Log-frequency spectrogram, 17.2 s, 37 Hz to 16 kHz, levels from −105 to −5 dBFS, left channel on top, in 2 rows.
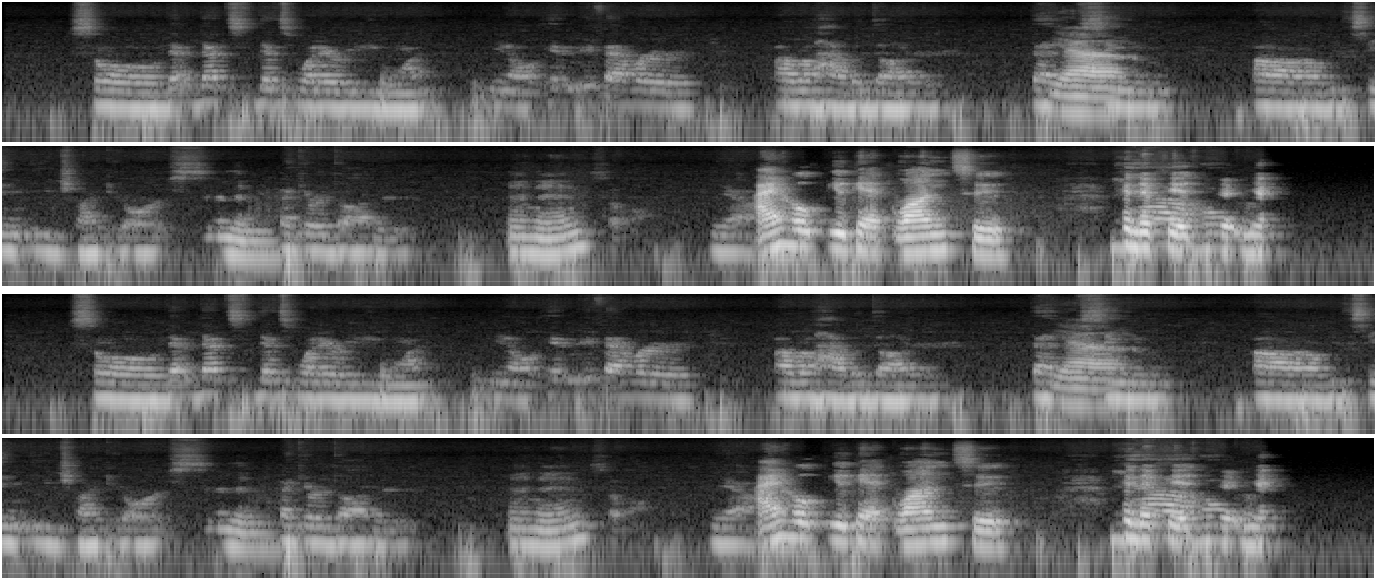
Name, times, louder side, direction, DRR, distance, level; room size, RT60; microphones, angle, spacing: voice 1, 0.4-4.3 4.8-5.9 6.4-7.3 7.8-9.8 10.3-11.1 13.0-13.3 15.3-16.5, equal, 5° right, 1.0 m, -38 dB
voice 2, 6.6-7.0 9.9-10.3 11.7-12.2 13.3-14.9 15.6-16.5, left 5 dB, 80° left, 0.5 m, -27 dB
5.8 x 2.5 x 3.6 m
head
